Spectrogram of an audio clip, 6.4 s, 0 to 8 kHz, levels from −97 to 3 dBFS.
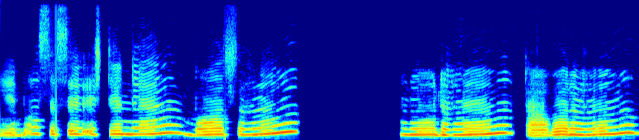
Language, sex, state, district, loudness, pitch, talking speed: Hindi, female, Bihar, Sitamarhi, -25 LUFS, 330 Hz, 105 wpm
